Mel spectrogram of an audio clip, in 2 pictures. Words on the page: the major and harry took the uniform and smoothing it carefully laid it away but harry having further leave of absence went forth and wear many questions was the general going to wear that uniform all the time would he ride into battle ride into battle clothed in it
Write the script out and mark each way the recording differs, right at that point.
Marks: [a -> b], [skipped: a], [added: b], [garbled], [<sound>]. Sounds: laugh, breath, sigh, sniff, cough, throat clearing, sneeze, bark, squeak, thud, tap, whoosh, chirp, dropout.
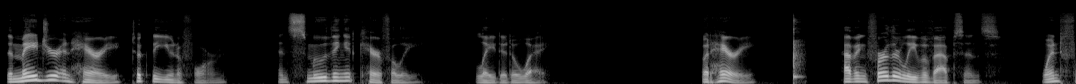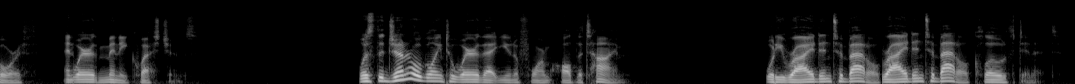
the major and harry took the uniform and smoothing it carefully laid it away but harry [thud] having further leave of absence went forth and wear many questions was the general going to wear that uniform all the time would he ride into battle ride into battle clothed in it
